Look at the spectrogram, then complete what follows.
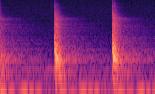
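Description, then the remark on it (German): Two heavy knocks from a large copper door knocker on a castle gate, spaced about a second apart, each a loud strike with a brief ringing decay over a faint background hush. “Sie klopften mit dem großen kupfernen Klöppel an das Schlosstor.”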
